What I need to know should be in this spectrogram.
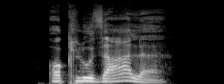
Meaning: inflection of okklusal: 1. strong/mixed nominative/accusative feminine singular 2. strong nominative/accusative plural 3. weak nominative all-gender singular
- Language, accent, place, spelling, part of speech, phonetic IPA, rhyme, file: German, Germany, Berlin, okklusale, adjective, [ɔkluˈzaːlə], -aːlə, De-okklusale.ogg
